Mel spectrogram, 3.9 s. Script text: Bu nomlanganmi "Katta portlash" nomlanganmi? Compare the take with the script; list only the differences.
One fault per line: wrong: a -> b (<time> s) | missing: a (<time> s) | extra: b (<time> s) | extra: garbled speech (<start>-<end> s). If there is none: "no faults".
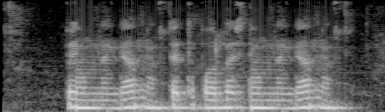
no faults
